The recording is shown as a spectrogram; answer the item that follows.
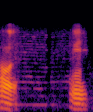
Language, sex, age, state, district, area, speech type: Assamese, male, 45-60, Assam, Majuli, rural, conversation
